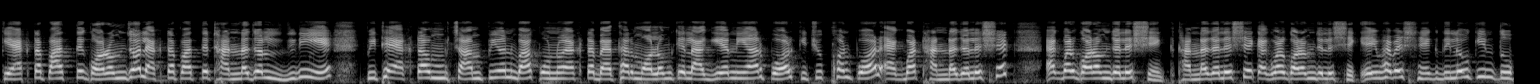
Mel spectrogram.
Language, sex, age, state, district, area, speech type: Bengali, female, 45-60, West Bengal, Purba Medinipur, rural, spontaneous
